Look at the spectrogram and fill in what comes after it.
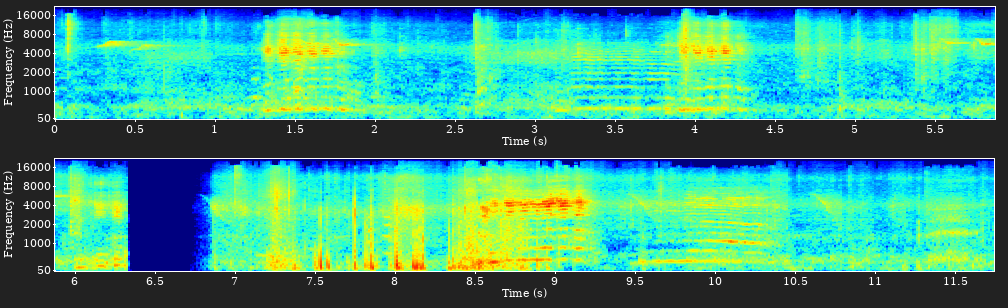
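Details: Goat kids on a farm, four born in a single delivery about half an hour earlier: high, wavering bleats recur in bursts every few seconds. A man speaks in Tamil between the calls, and clattering handling noises are heard.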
